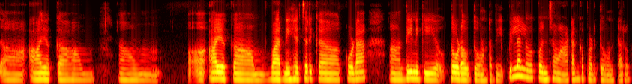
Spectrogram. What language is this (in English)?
Telugu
